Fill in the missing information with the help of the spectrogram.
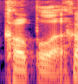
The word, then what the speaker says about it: Coppola: Coppola. – Coppola. Makes sense. – Yeah, because, you know, what I gathered. – Yeah. You just think of his work, and they actually, like, Coppola as a filmmaker and Nick Cage as an actor are actually not that far off.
